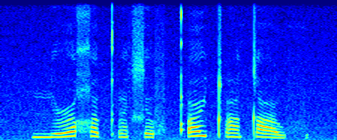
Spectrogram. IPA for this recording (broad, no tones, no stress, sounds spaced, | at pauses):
ɲ ə˞ χ ə kʼ ə̃ s ə f qʼ y tʼ ũ tˤ u f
